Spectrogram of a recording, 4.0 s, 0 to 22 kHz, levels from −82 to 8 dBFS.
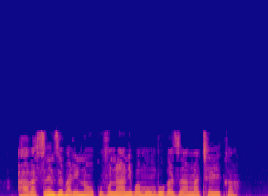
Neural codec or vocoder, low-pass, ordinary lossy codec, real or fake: codec, 16 kHz, 16 kbps, FunCodec, trained on Chinese and English, 50 frames a second; 7.2 kHz; MP3, 32 kbps; fake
